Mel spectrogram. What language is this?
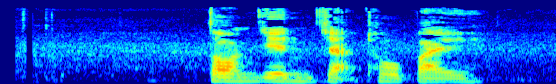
Thai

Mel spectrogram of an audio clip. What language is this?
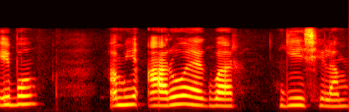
Bangla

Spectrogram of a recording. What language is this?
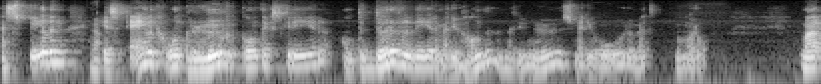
Dutch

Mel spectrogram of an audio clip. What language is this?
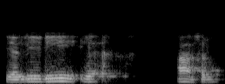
Tamil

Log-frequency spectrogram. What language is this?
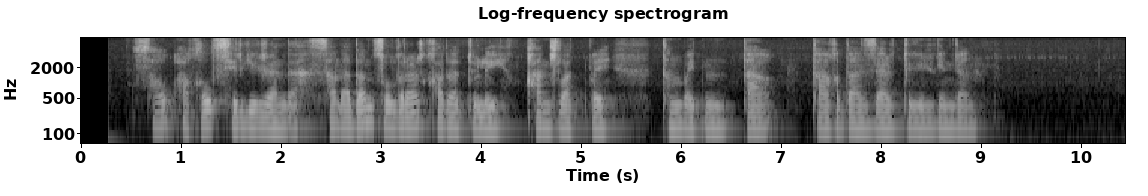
Kazakh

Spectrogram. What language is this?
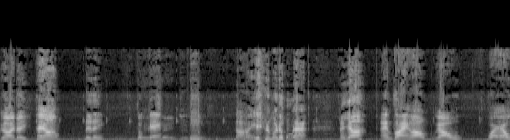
Vietnamese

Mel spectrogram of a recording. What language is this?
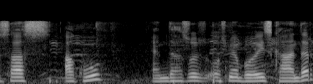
Kashmiri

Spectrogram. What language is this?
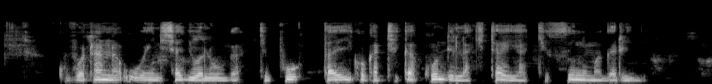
Swahili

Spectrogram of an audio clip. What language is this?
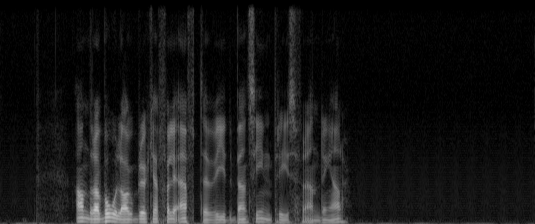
Swedish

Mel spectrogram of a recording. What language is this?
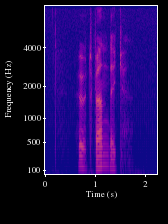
Swedish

